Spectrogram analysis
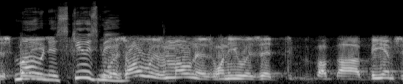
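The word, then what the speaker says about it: Moniz: It's only became manise, which is, as I always say, a halfass Portuguese pronunciation.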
